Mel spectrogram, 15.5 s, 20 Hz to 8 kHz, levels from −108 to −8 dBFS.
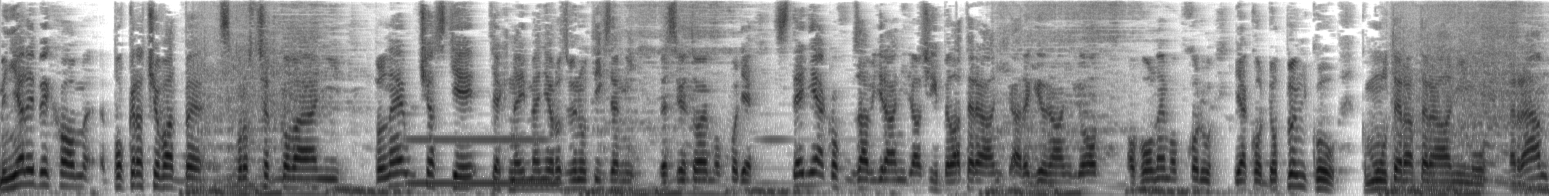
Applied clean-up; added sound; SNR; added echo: classical method log-MMSE.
